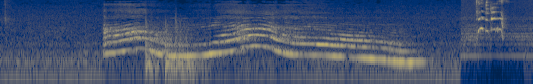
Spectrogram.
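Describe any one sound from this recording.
A young woman sings a drawn-out, sliding note.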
